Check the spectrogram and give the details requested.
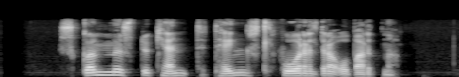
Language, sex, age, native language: Icelandic, male, 40-49, Icelandic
